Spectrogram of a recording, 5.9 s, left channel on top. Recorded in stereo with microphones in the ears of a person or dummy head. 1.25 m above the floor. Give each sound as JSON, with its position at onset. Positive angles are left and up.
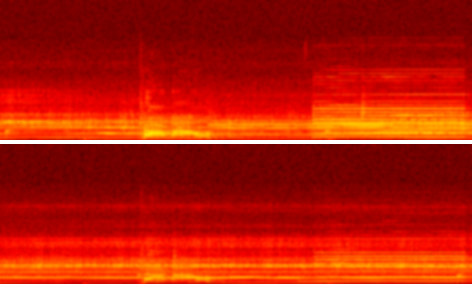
{"t": 1.7, "sound": "a shout", "side_deg": 45, "distance_m": 3.5}
{"t": 3.9, "sound": "a violin", "side_deg": 70, "distance_m": 1.7}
